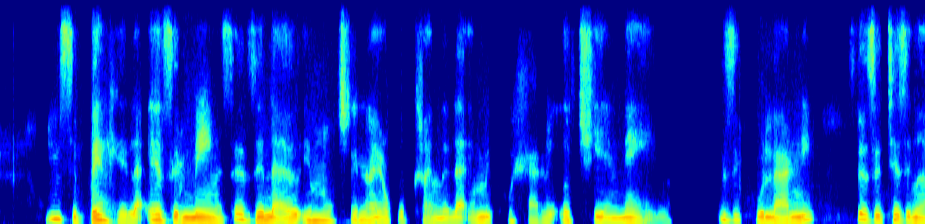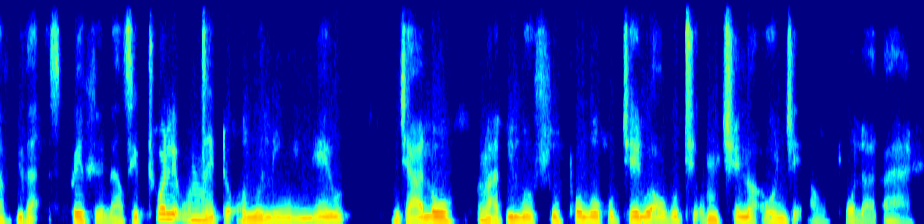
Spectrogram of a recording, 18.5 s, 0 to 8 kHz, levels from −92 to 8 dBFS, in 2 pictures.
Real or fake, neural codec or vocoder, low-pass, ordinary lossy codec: fake; codec, 16 kHz, 1 kbps, X-Codec, HuBERT features, trained on LibriSpeech; 7.2 kHz; Opus, 16 kbps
